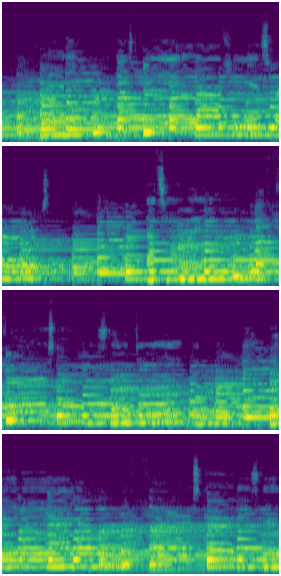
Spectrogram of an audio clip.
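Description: Instrumental break in a pop-song accompaniment: piano or keyboard chords over a moving bass line, steady throughout, with no singing.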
